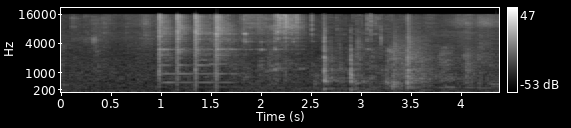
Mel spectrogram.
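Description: Metal kitchenware clinking: a ringing metallic clatter about a second in, then several lighter clinks and clicks.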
